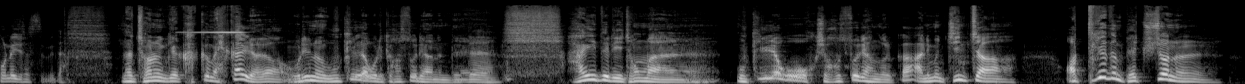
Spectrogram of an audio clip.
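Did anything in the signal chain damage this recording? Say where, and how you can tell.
Yes. Loudspeaker feedback squeal in the playback loop, 1.75 to 2.53 s: the microphone re-amplifies its own speaker at 4.5 kHz, swelling within half a second to about 5 dB above the speech.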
